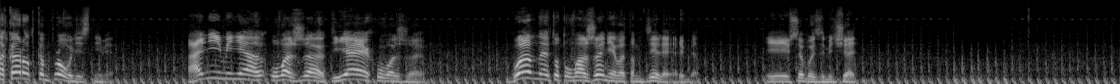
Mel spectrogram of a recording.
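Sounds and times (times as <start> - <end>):
speech: 0.0 - 1.3, 1.9 - 4.4, 5.1 - 7.1, 7.7 - 8.7
video game helicopter rotor chop: 0.0 - 11.1.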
